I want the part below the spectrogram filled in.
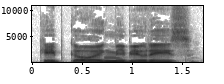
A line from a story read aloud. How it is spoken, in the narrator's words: growled Flynn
